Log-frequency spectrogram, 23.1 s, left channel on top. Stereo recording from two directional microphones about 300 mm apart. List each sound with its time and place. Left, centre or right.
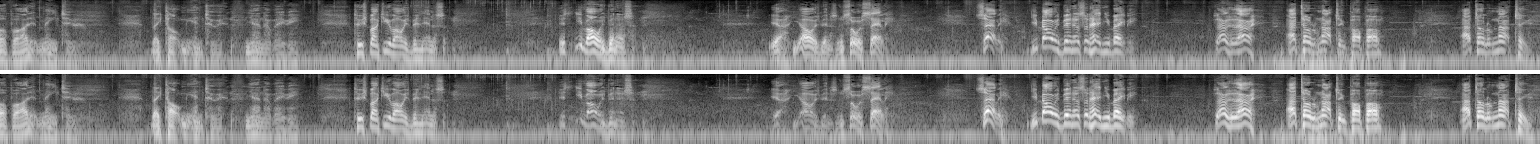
0.0 s speech: centre
7.9 s speech: centre
11.5 s speech: centre
18.2 s a man's voice: centre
